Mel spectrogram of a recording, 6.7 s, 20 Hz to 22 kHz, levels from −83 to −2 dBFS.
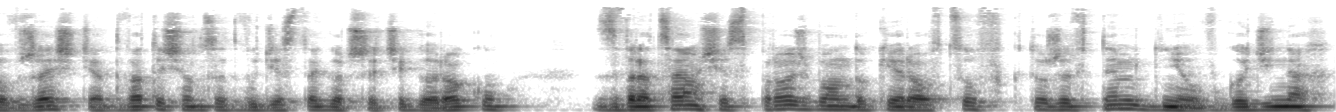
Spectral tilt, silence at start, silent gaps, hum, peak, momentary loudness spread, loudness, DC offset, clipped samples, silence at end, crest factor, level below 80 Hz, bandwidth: -6 dB/octave; 0 s; none; none; -4 dBFS; 9 LU; -23 LUFS; under 0.1%; under 0.1%; 0 s; 18 dB; -60 dBFS; 16.5 kHz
